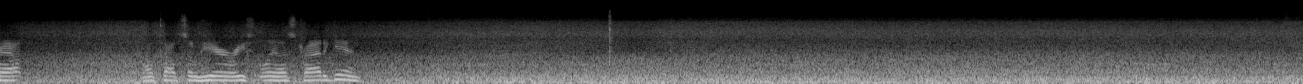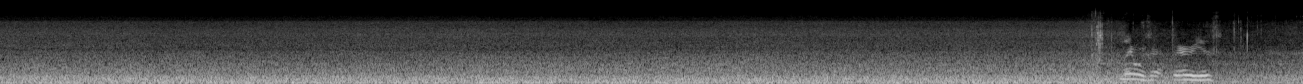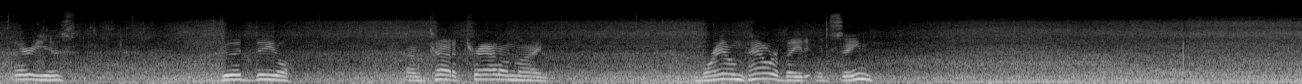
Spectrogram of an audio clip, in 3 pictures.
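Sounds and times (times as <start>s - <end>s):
river water rushing: 0.0s - 39.0s
wind on microphone: 0.0s - 39.0s.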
